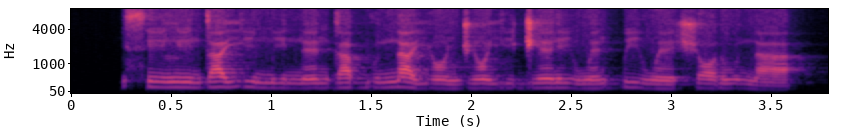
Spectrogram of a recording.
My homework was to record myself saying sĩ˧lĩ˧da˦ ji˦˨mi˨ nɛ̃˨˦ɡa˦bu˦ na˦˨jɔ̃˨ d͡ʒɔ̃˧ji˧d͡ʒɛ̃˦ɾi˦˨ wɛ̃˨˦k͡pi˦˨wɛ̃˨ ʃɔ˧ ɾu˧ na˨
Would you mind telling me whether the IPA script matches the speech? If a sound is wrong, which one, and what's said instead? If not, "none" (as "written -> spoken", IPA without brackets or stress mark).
none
